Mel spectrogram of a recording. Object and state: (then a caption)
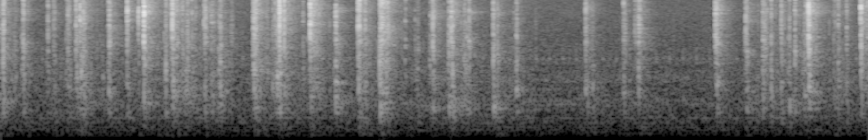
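Plastic computer keyboard. Both hands with long painted nails type and tap on a hollow, pink-framed plastic computer keyboard with white keys resting on a wooden desk. The result is a quick, uneven run of dry, bright clicks with almost no low end and very short decay, with a brief lull near the three-second mark before the tapping resumes.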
